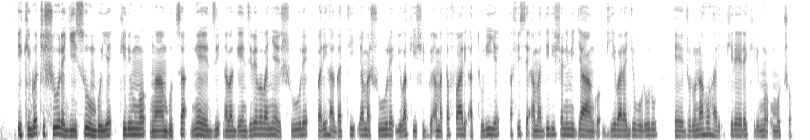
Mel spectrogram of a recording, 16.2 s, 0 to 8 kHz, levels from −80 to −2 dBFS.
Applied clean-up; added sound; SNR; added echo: none; none; none; none.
